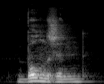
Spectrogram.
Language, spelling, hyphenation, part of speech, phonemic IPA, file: Dutch, bonzen, bon‧zen, verb / noun, /ˈbɔnzə(n)/, Nl-bonzen.ogg
- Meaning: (verb) 1. to thump, knock 2. to throb, bounce, pulsate; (noun) 1. plural of bons 2. plural of bonze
